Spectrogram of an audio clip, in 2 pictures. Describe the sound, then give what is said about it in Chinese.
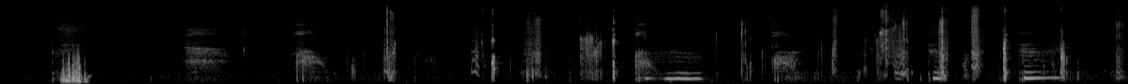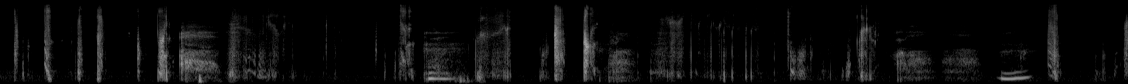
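Chewing and biting while eating chicken: many sharp, crackly mouth clicks and wet smacks in an irregular rhythm, fairly faint throughout, with quiet breathy pauses between bites. “吃鸡，不让我吃鸡吗？”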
